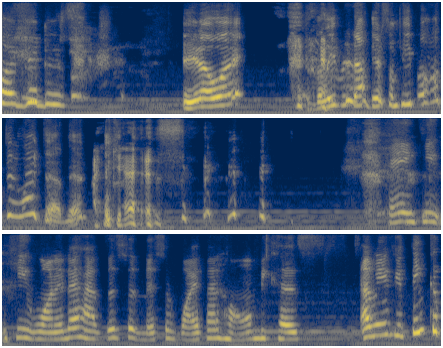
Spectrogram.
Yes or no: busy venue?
no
